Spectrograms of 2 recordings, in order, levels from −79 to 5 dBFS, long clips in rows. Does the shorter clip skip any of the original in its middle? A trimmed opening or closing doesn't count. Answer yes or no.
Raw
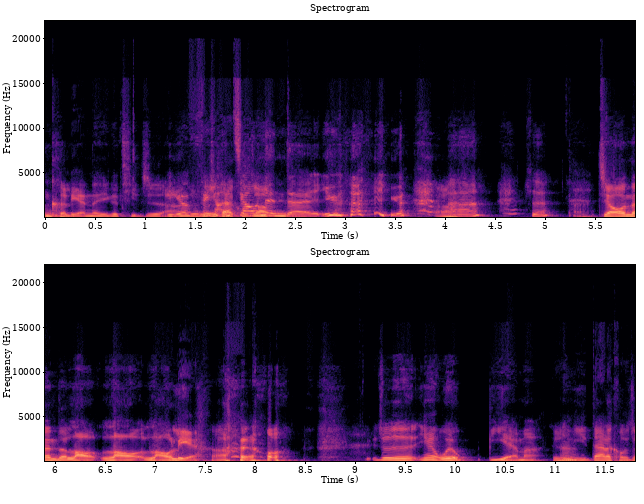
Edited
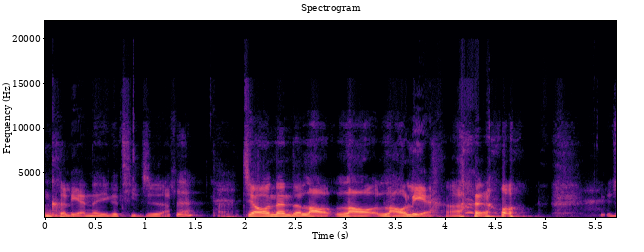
yes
